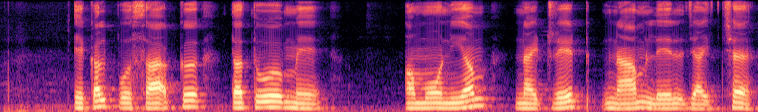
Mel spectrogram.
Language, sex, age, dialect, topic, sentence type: Maithili, male, 18-24, Southern/Standard, agriculture, statement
